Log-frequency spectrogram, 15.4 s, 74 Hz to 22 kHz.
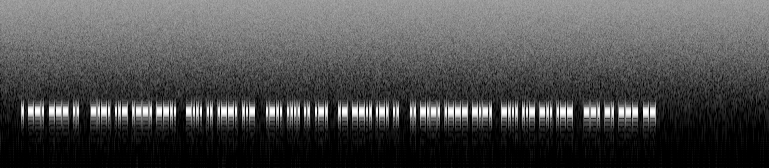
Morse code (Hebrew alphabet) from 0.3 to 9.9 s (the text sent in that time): וגהי סטפז ביפט לחיר אזרי יסעס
